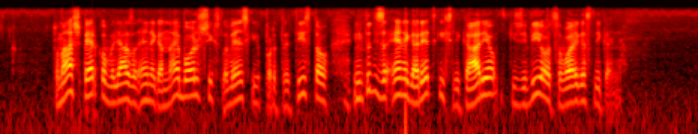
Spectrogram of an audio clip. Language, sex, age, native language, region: Slovenian, male, 18-29, Slovenian, Coastal Karst region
